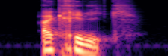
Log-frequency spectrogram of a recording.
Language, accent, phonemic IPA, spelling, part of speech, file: French, France, /a.kʁi.lik/, acrylique, adjective / noun, LL-Q150 (fra)-acrylique.wav
- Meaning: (adjective) acrylic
